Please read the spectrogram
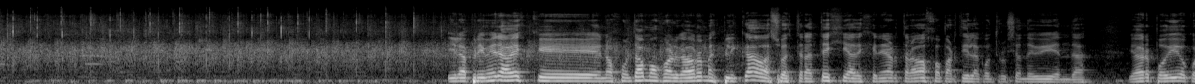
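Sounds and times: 
audience applause: 0.0s - 7.7s
speech: 4.5s - 11.9s.

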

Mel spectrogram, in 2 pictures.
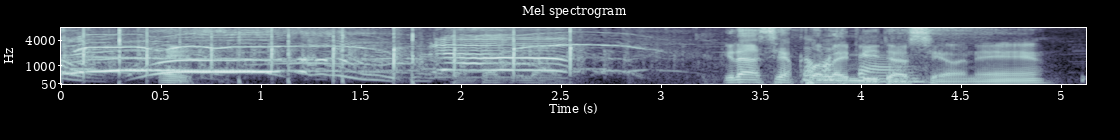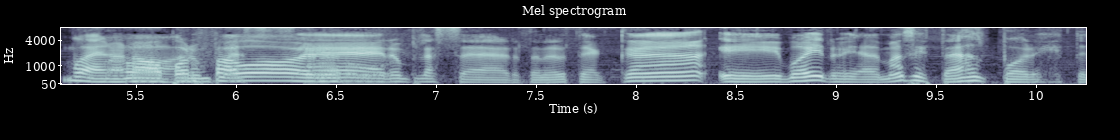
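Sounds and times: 
audience clapping: 0.0s - 3.6s
people cheering and calling out: 0.0s - 4.5s
speech: 3.3s - 10.2s.

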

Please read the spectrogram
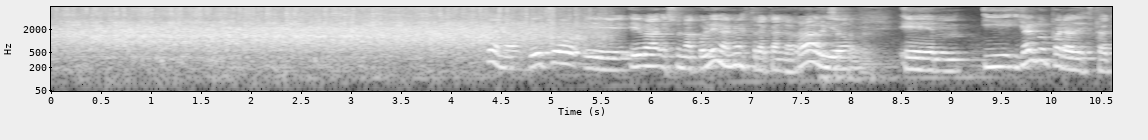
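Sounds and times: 
crowd applauding: 0.0s - 5.8s
speech: 4.4s - 10.6s.

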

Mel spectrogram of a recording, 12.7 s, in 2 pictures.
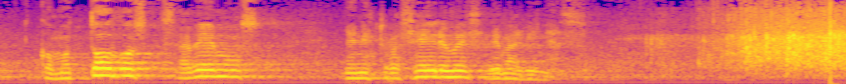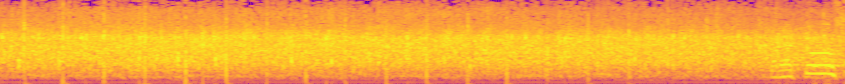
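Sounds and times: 
speech: 0.3s - 4.5s, 12.2s - 12.6s
Legislative Assembly applause: 4.8s - 12.6s.

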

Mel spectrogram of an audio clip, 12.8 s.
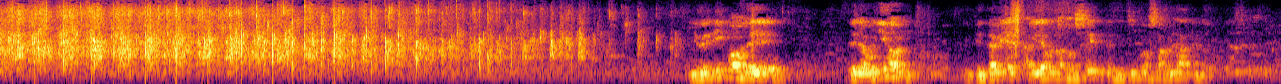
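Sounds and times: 
audience applause: 0.0s - 6.9s
speech: 6.9s - 12.4s.

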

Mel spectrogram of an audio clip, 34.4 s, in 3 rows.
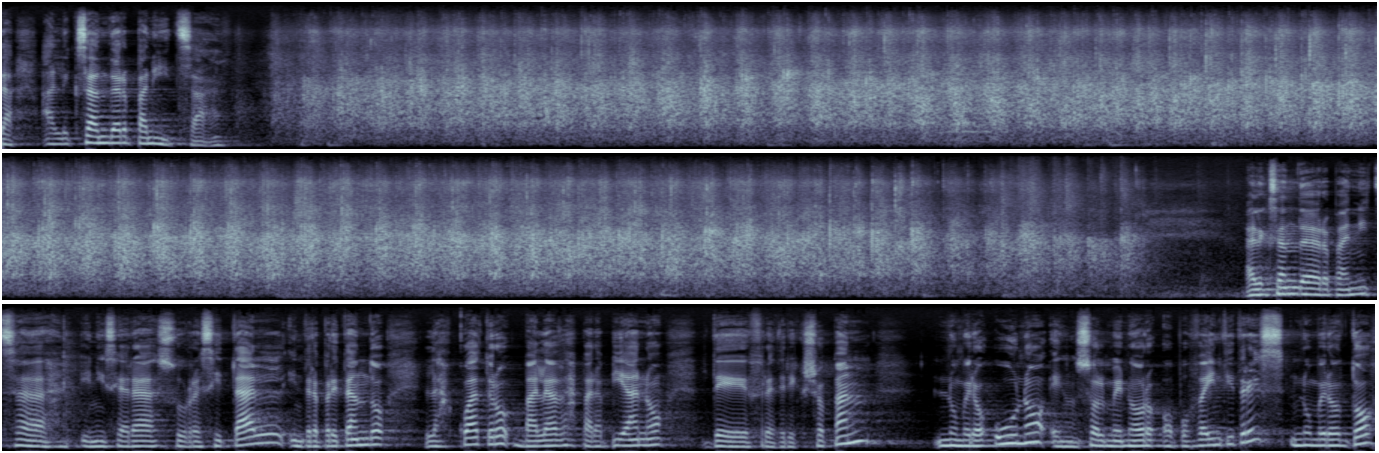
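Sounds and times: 
speech: 0.0s - 2.4s, 21.9s - 34.3s
audience applause in concert hall: 2.1s - 21.0s.

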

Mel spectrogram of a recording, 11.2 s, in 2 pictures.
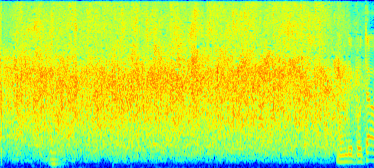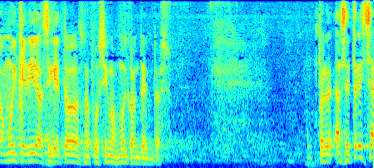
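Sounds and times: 
audience applause: 0.0s - 5.8s
speech: 5.2s - 8.3s, 10.2s - 11.2s.

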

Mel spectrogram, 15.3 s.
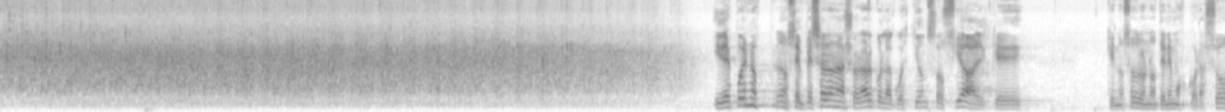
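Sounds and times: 
crowd applause: 0.0s - 8.7s
speech: 8.9s - 12.9s, 13.8s - 15.3s.

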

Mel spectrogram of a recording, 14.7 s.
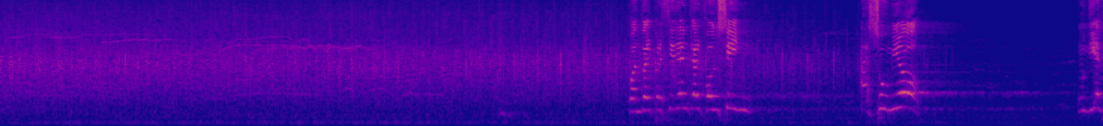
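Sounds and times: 
audience applauding: 0.0s - 11.8s
speech: 8.4s - 10.1s, 11.7s - 12.4s, 14.4s - 14.7s.

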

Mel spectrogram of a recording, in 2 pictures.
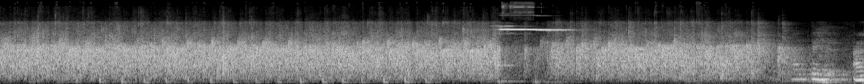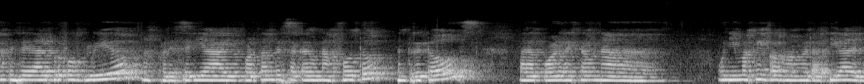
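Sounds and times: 
audience applause: 0.0s - 8.0s
speech: 8.1s - 17.2s.

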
